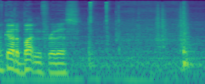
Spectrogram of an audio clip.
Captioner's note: soft power button click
